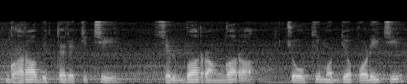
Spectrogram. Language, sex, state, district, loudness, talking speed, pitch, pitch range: Odia, male, Odisha, Khordha, -19 LUFS, 115 wpm, 110 Hz, 100-115 Hz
